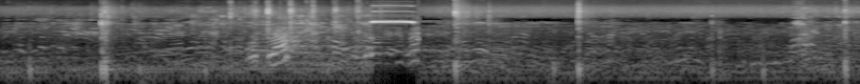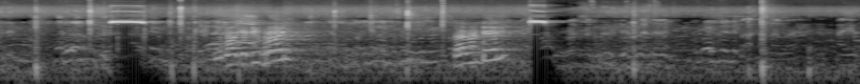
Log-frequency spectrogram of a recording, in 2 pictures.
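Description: A ball is struck with a sharp slap.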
